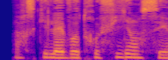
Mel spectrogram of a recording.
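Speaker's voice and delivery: plain reading voice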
